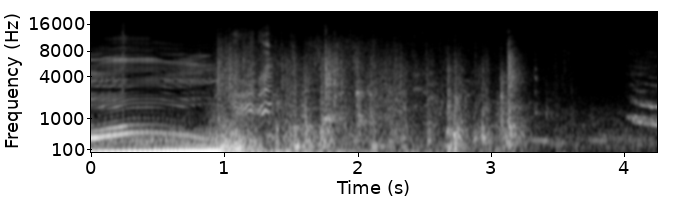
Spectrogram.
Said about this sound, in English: Oh no! I'm falling! I'm falling on the table!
